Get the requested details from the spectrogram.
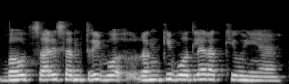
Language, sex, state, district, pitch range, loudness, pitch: Hindi, female, Uttar Pradesh, Shamli, 205-220 Hz, -14 LUFS, 215 Hz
